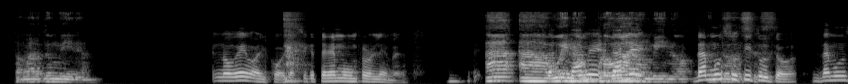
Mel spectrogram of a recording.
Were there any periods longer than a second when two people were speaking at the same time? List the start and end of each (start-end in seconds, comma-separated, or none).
5.5-7.8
